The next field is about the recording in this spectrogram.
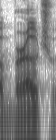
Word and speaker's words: brooch: I was really surprised at how brooch was spelled. Brooch. Never wrote that word down before. – B-R-O-O-C-H, yeah. Yes. It's not spelled how it's pronounced.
